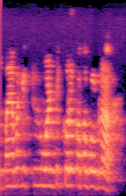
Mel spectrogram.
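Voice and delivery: মিষ্টি আদুরে মেয়েলি গলা; sweet coy lady. Pretend. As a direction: play a charming girl begging for romance, lightly. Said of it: "তুমি একদম রূপবতী গুণবতী হয়ে বলছো".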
